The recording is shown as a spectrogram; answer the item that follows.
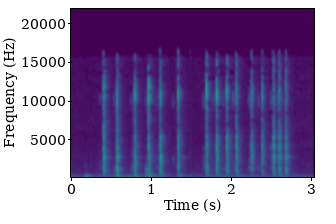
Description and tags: Dial Switch - 2
Switches being toggled and pressed in various ways
band, button, control, controller, dial, leaver, switch, toggle, trigger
